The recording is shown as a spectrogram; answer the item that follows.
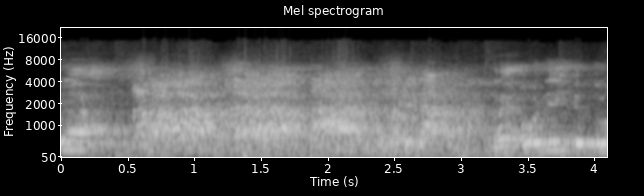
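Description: A crowd shouting and cheering together for about three seconds. Music sounds before and after the shout and comes back near the end.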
